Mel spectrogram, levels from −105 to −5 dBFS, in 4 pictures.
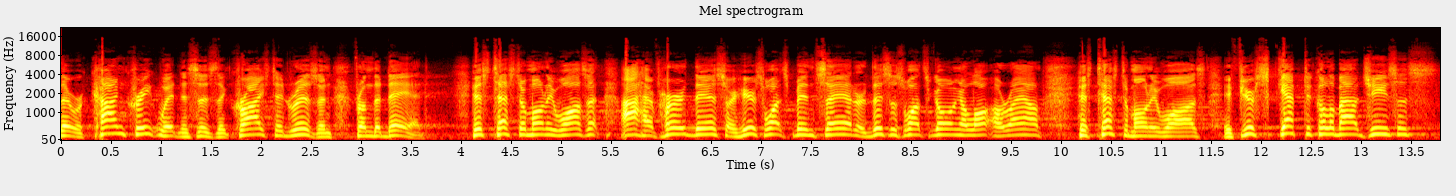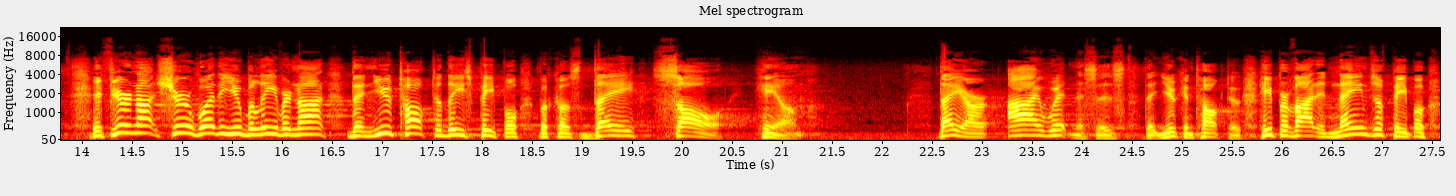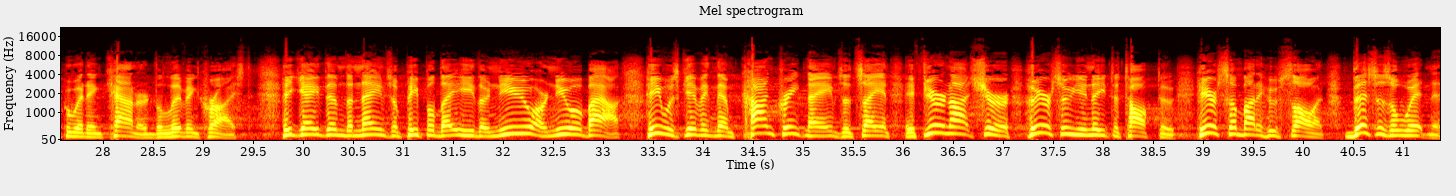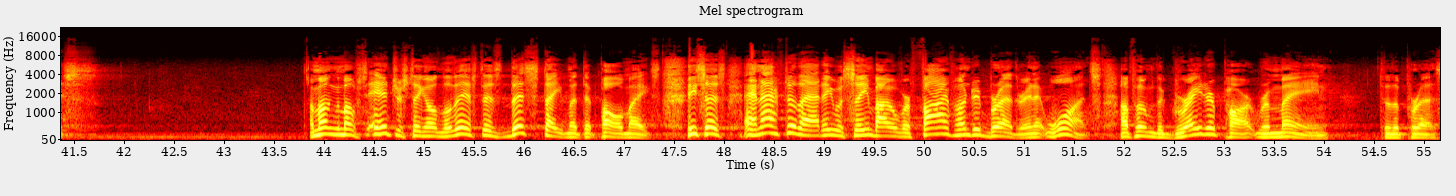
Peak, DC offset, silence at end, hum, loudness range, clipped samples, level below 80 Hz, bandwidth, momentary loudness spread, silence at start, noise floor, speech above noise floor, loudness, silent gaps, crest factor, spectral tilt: -2 dBFS; under 0.1%; 0 s; none; 4 LU; under 0.1%; -64 dBFS; 9.8 kHz; 9 LU; 0 s; -60 dBFS; 37 dB; -23 LUFS; none; 22 dB; -5.5 dB/octave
